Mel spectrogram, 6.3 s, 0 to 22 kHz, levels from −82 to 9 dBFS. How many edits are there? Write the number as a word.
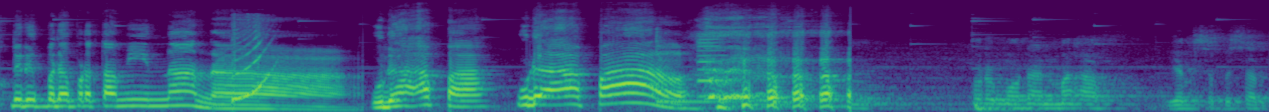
one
